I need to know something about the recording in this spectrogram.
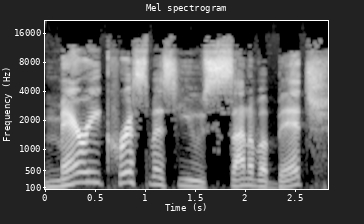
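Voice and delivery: acted, high-pitched scream. Retelling how she threw the gifts out: imitating someone screaming. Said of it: "she screams out the door".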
